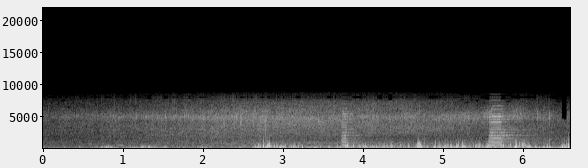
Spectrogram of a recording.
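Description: Car horn honking in two short toots, the second about two seconds after the first, over the rumble of street traffic.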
